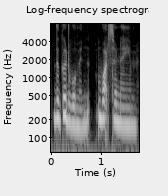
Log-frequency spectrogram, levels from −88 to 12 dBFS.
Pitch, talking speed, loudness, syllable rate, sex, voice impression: 175 Hz, 170 wpm, -18 LUFS, 4.6 syllables/s, female, feminine, adult-like, relaxed, slightly weak, clear, slightly raspy, intellectual, calm, elegant, slightly sharp, modest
